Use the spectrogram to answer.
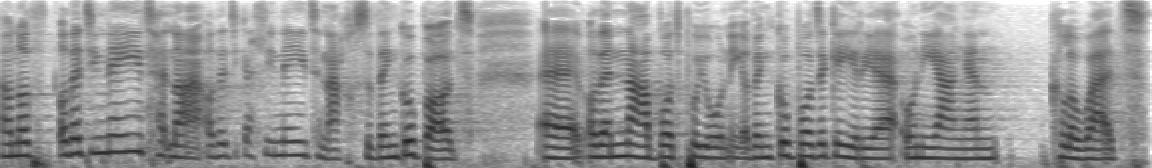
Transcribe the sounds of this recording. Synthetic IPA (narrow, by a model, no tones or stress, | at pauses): ɔnɔðɔðɛdinejd̥hənaʔɔ̰ðɛdiɡaɬinejd̥hənaaχɔ̥sɔðɛnɡʊbɔd̥əːʔɔ̰ðɛnːabɔd̥pʰʊjoːniɔðɛnɡʊbɔdəɡejɾjɛʔɔniaŋɛn | kʰlˠəwɛd̥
